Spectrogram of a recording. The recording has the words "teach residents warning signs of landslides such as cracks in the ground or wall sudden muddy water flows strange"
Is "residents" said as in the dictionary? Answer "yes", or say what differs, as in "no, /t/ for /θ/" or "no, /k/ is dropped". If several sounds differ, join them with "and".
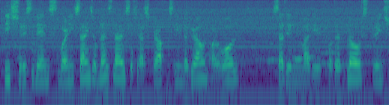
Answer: no, /s/ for /z/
